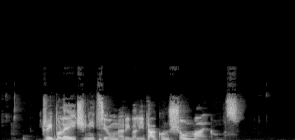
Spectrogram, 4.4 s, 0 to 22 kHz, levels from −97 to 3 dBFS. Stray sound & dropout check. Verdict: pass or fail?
pass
